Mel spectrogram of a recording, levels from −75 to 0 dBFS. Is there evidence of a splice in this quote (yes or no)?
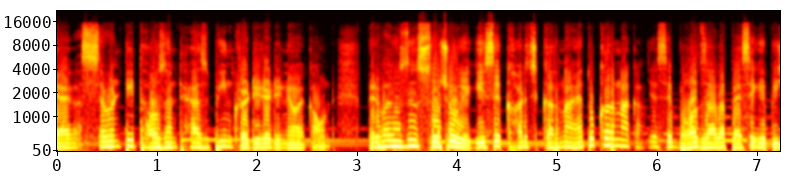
yes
